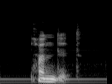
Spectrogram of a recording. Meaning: An expert in a particular field, especially as called upon to provide comment or opinion in the media; a commentator, a critic
- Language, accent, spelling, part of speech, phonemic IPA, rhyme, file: English, US, pundit, noun, /ˈpʌn.dɪt/, -ʌndɪt, En-us-pundit.ogg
